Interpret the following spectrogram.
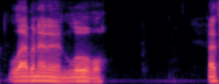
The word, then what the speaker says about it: Louisville: Uh Adam in Portland asking how we say Lebanon and Louisville. That's how I say it. Lebanon, Louisville.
